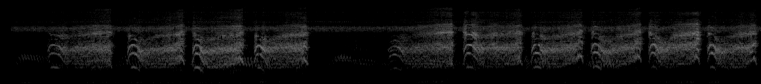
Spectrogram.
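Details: Chinese hwamei (poksay mandarin) singing near a lure bird: a steady series of loud, looping whistled phrases, about one every half second, over a constant high hiss.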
